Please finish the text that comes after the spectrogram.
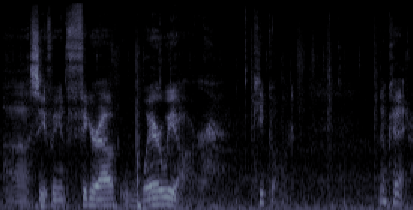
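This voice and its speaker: A man with a stuffed-up nose, thinking aloud slowly with lots of fillers as he streams a geography game. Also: medium pitch, lively intonation, a bit bright, slight background noise. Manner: slow, musing, thinks aloud with many fillers. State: stuffed up, sniffly. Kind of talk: casual live-stream commentary.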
